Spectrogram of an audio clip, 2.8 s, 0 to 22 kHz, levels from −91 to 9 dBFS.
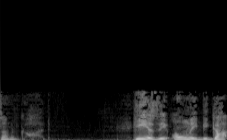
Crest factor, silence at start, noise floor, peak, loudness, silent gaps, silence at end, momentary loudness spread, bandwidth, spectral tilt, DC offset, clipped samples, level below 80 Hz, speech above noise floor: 20 dB; 0 s; -69 dBFS; -10 dBFS; -26 LUFS; none; 0 s; 18 LU; 8 kHz; -5.5 dB/octave; under 0.1%; under 0.1%; -58 dBFS; 43 dB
